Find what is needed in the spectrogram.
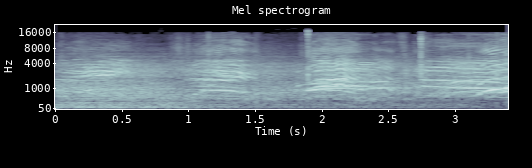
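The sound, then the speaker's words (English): A pub crowd at The Local in Fremantle, Australia, cheers loudly and steadily while watching the Matildas play England's Lionesses in a semi-final, many overlapping voices shouting and whooping, with excited yells surging higher about halfway through and again near the end as Sam Kerr strikes the ball into the goal. “The crowd goes wild as Australia's top scorer, Sam Kerr, charges, striking the ball into the goal.”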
